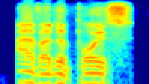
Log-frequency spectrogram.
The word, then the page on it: Avoirdupois: British English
